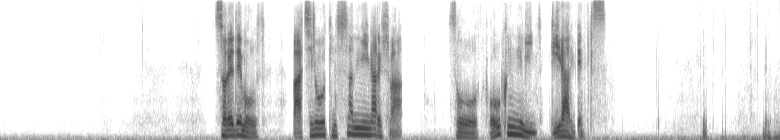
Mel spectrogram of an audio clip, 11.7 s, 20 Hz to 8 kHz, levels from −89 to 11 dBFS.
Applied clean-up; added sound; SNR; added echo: neural diffusion model UNIVERSE++.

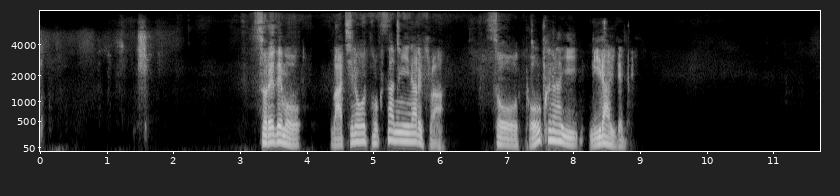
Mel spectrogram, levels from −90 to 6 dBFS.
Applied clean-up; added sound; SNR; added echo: neural mask model Resemble Enhance denoiser.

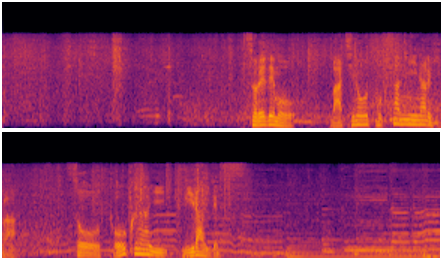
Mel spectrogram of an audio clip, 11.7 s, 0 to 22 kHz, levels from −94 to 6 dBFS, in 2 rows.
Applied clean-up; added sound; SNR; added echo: none; none; none; none.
